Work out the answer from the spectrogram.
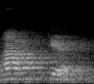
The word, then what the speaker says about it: arché: chamamos de aqué tá que a gente se escreve Aé mas nós entendemos dentro da tradução linguística como arqué o que que foi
